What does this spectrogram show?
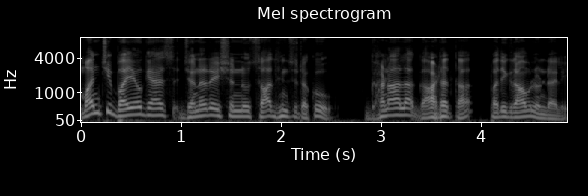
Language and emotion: Telugu, neutral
